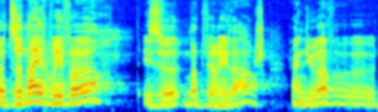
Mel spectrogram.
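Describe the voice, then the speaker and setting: A man with a French accent speaks at a fairly slow pace, his fairly high pitch carrying a dark, mellow tone. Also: very clean recording, silent background. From France. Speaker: architect and pyramid researcher, guest lecturer. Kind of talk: public lecture. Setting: theater with live audience. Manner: halting, many fillers and restarts.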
